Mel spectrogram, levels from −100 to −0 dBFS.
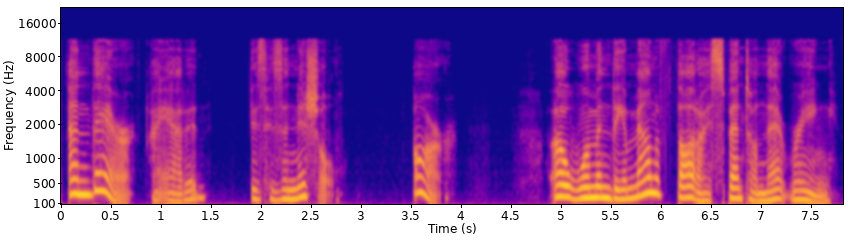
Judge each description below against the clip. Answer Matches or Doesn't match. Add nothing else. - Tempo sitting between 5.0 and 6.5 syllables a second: Doesn't match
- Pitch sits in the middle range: Doesn't match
